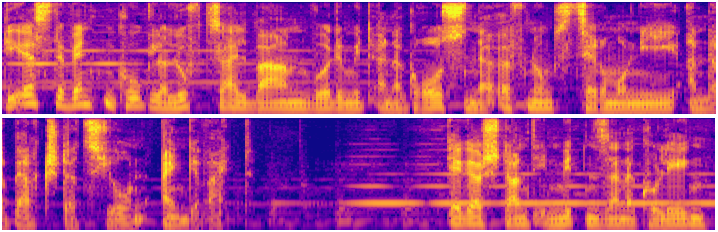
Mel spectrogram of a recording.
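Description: A man narrating a radio play as a literary storyteller, with measured, deliberate phrasing. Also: on the low side, vocal fry, over music.

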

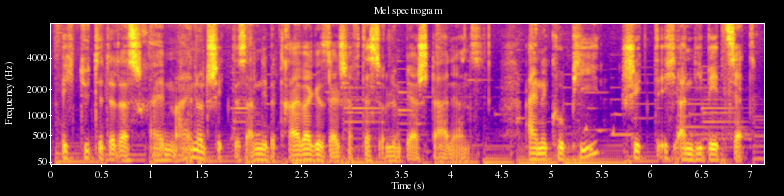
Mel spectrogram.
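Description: Wry broke young guy narrating his radio crime story, deep gravelly voice, dry n laconic, bit of music under. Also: big pitch swings, normal speed, darkish tone, exaggerated voice. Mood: wry, defiant. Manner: dry, laconic, self-ironic. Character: wry broke young Berlin man telling his own misadventure. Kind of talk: first-person radio play narration.

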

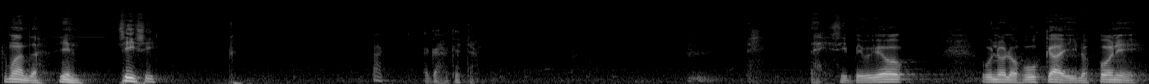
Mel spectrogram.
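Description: An actor playing a flustered, evasive driver in a radio theatre exercise, stammering and repeating himself. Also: male voice, on the low side, measured pace, long pauses, dark tone. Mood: nervous, obliging. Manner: stammering, repetitive, hesitant. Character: flustered, evasive male driver pleading with police. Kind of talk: improvised radio theatre monologue.

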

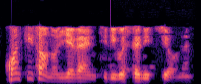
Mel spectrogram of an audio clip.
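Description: A man's voice: mid-range voice, big pitch swings, moderate pace, husky, dry recording. A man hosting a radio interview, introducing the guest and putting questions to him. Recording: narrow-band, phone-like radio sound.

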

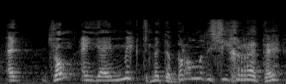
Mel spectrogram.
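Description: A resourceful man in command in a vintage sci-fi radio play. His voice is fairly high and very animated, and he hands out brisk, conspiratorial orders. The old recording carries faint noise. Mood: excited. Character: resourceful commanding male leader in a sci-fi adventure. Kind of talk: 1970 Dutch radio drama acting.

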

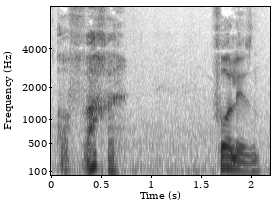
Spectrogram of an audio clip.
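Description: An actor playing a stern, suspicious East German army captain in a German radio drama, clipped and sarcastic, with a gravelly, husky voice. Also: male voice, fairly low pitch, animated, slow pace, a little hiss or hum. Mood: suspicious, commanding.

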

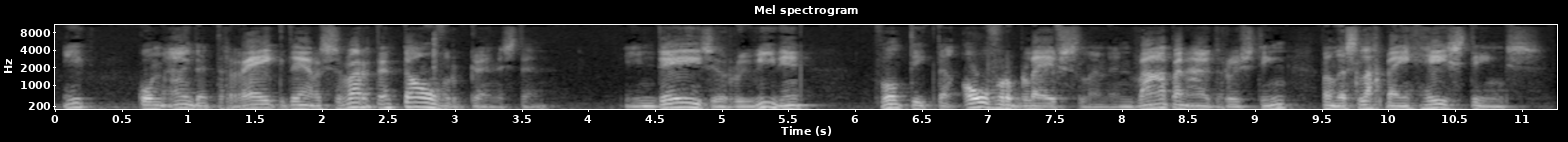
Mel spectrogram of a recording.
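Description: An actor playing a sinister, boastful sorcerer villain in a children's audio drama, speaking in measured, menacing pronouncements. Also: male voice, mid-range voice, fairly bright tone, husky, heavily acted.

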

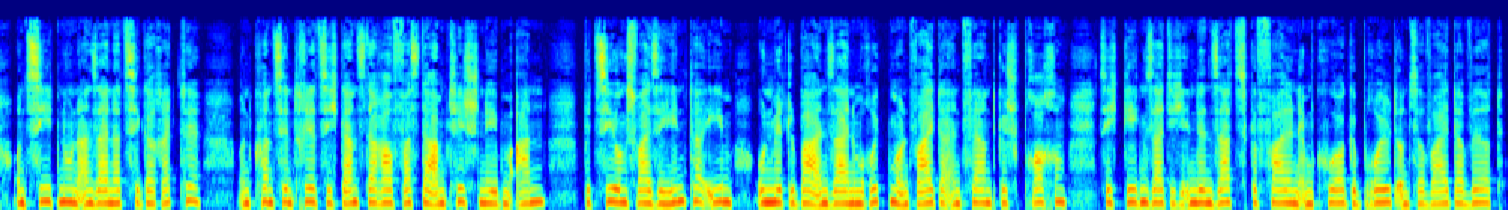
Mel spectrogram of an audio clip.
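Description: A woman narrating a literary radio play in a measured, articulate way, voicing its long speeches. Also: mid-range voice, darkish tone, no echo, studio quality, natural voice.

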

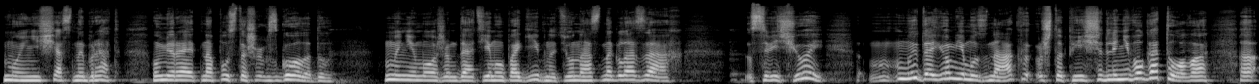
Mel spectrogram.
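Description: A woman's voice: medium pitch, unhurried, a little mellow, lightly acted. An actress playing a middle-aged, earnest and distraught housekeeper pleading for her family in an audio drama. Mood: confessing. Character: stout frightened housekeeper, loyal, pleading, sorrowful older sister. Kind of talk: Russian audio drama acting.

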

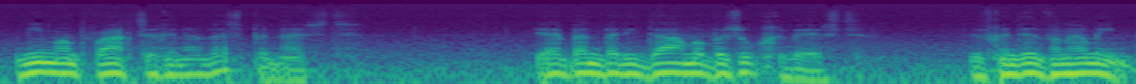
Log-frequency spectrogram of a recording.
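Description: A man's voice: on the low side, moderate pace, a little hiss or hum, natural voice. A man playing a dry, worldly-wise police inspector in a radio play, probing and sardonic, with terse questions. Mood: confidential, warning. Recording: phone-like thin radio play recording with music.

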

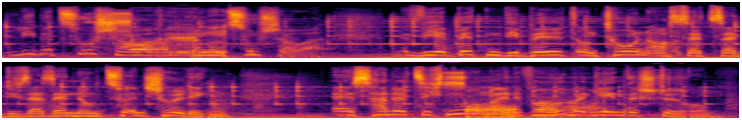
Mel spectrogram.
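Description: Tv news guy, formal and measured, a bit high for a man, loud music under. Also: huge pitch swings. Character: polished male TV news anchor. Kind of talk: news reading in radio drama.

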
